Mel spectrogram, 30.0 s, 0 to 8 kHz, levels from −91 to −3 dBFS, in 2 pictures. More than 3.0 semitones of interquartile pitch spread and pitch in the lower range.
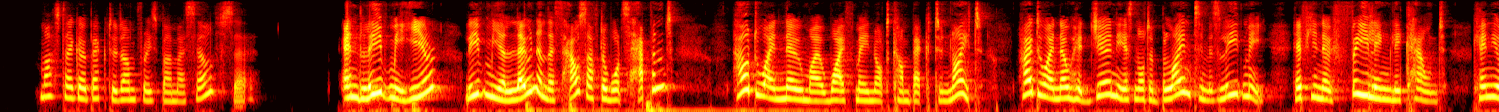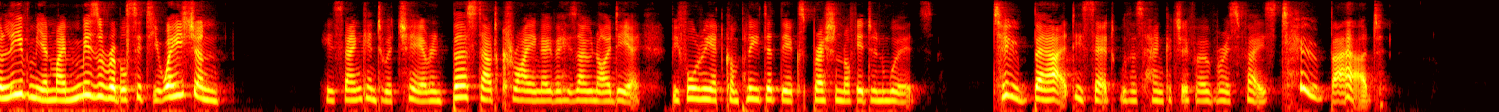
No: average, 4.8 semitones; high, 240 Hz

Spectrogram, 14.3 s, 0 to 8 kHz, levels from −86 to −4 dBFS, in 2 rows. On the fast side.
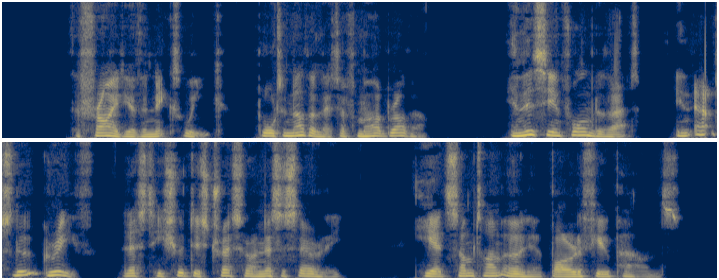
No: average, 150 wpm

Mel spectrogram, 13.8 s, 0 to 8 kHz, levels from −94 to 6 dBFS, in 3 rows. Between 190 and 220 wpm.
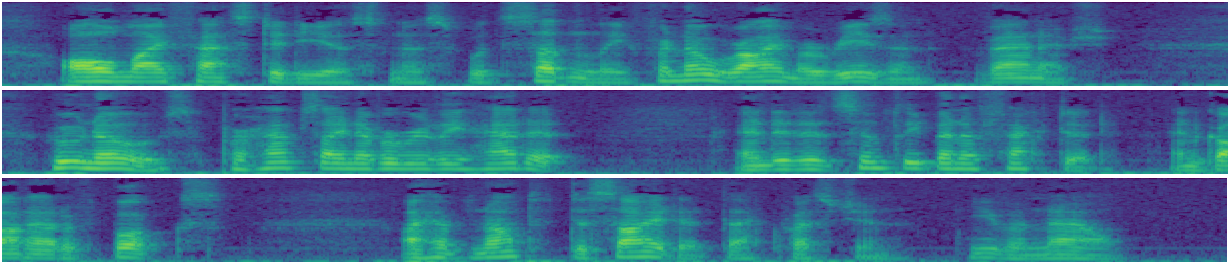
No: average, 170 wpm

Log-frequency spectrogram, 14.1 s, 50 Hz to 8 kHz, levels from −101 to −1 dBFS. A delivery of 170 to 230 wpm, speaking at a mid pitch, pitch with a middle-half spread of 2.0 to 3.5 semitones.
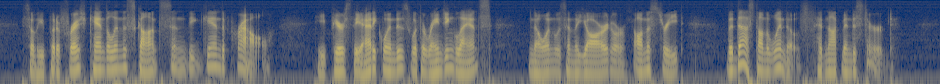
No: average, 175 wpm; low, 105 Hz; average, 3.2 semitones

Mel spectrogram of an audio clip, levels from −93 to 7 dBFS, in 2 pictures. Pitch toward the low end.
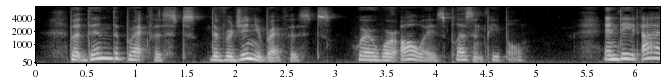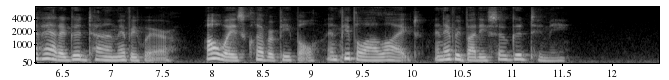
No: medium, 185 Hz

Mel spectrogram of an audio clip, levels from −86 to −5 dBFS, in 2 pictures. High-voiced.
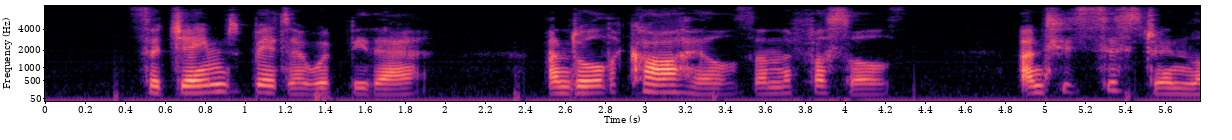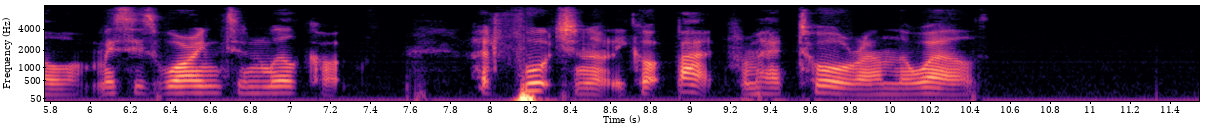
No: medium, 160 Hz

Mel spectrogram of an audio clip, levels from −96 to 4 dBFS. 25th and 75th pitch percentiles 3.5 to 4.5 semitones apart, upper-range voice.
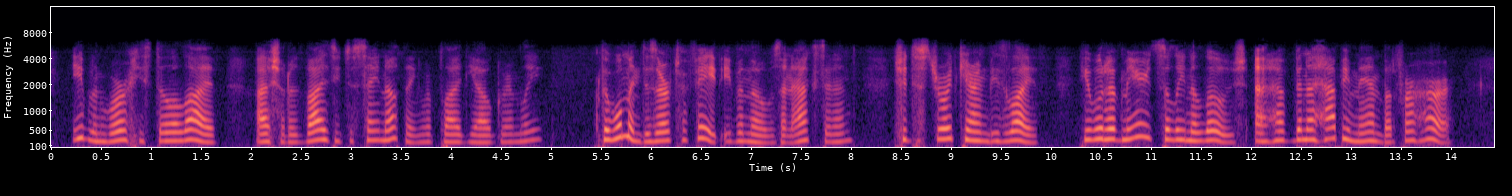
Yes: average, 4.0 semitones; high, 220 Hz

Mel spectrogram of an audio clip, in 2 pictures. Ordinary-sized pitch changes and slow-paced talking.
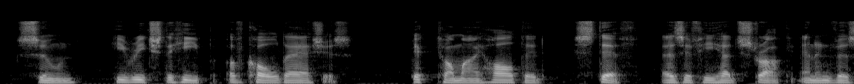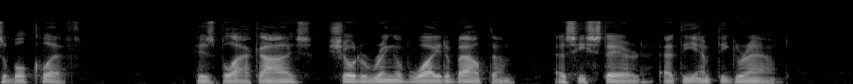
No: narrow, 1.8 semitones; slow, 125 wpm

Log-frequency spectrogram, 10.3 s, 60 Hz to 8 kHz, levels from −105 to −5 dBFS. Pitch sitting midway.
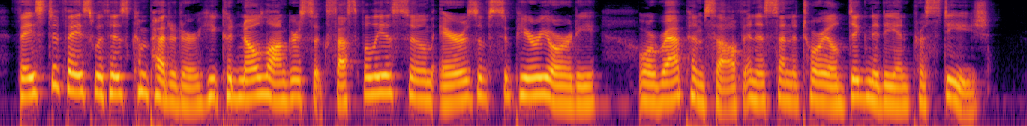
Yes: medium, 170 Hz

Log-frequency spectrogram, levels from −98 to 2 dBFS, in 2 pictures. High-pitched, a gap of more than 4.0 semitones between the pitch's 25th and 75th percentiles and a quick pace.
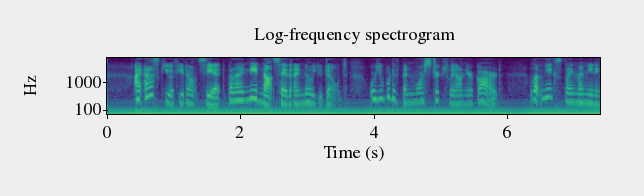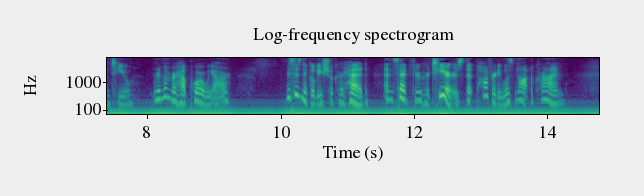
Yes: high, 195 Hz; average, 5.2 semitones; fast, 225 wpm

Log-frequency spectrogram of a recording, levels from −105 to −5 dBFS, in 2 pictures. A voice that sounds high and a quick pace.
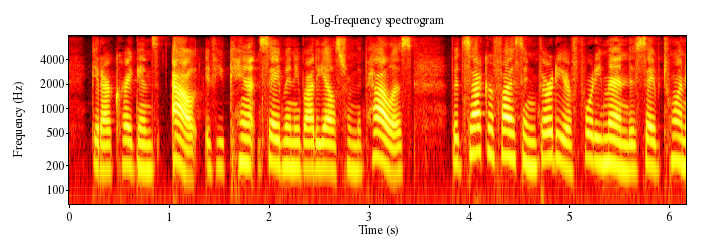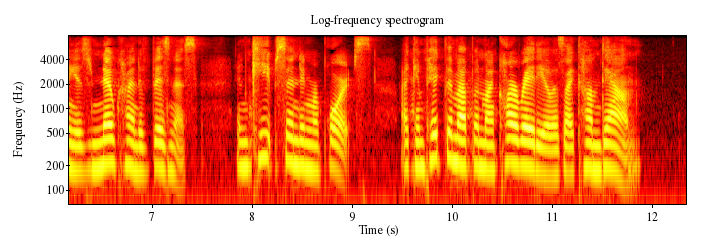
Yes: high, 195 Hz; fast, 215 wpm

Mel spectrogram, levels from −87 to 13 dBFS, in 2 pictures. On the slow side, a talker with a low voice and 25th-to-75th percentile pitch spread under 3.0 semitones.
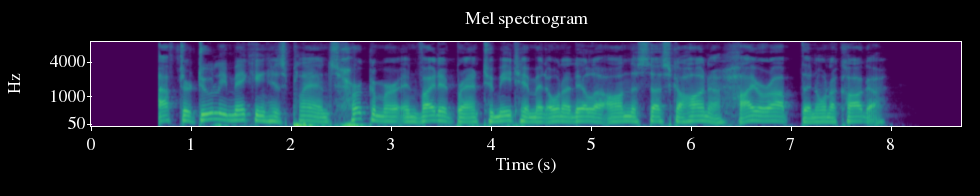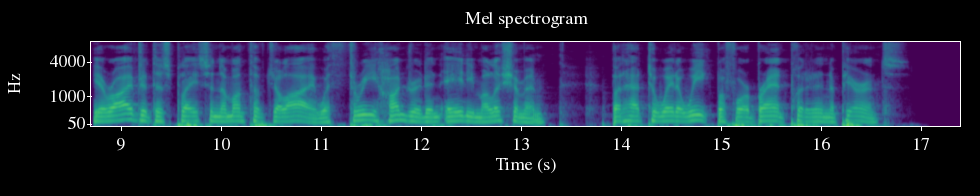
No: average, 165 wpm; low, 120 Hz; narrow, 2.6 semitones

